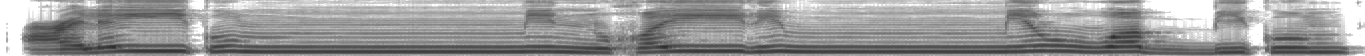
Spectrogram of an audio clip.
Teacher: میم مشدد ہے تو یہاں پر غنہ ہوگا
